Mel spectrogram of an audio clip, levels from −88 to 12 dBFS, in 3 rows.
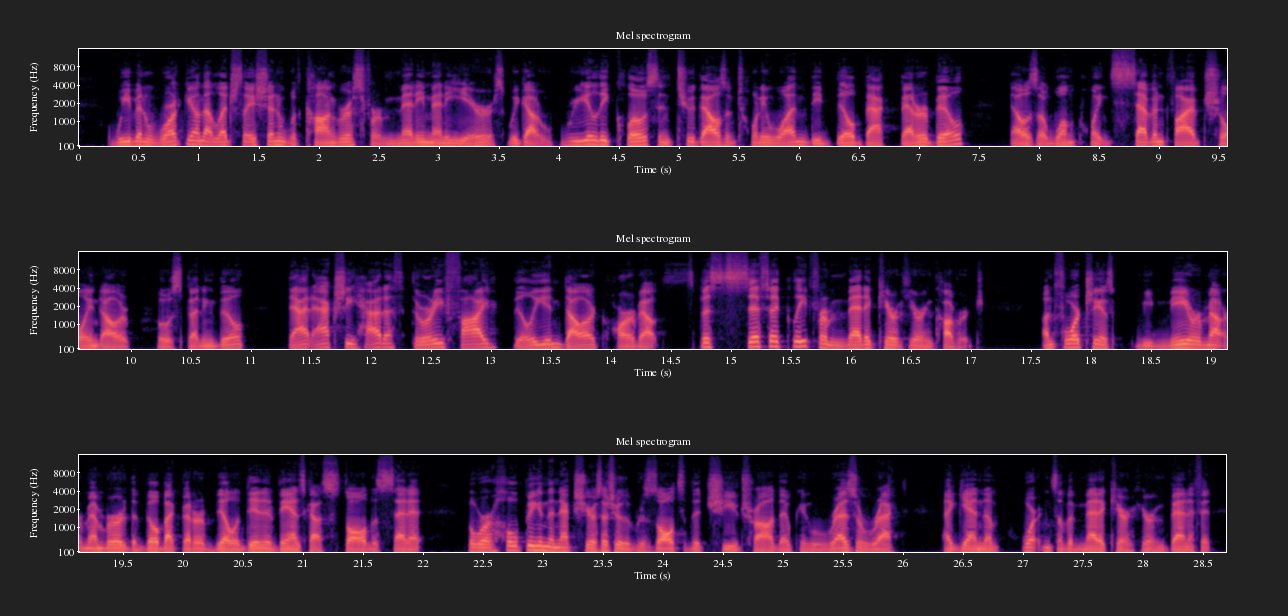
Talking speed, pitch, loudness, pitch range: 180 wpm, 110 Hz, -19 LUFS, 100-130 Hz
